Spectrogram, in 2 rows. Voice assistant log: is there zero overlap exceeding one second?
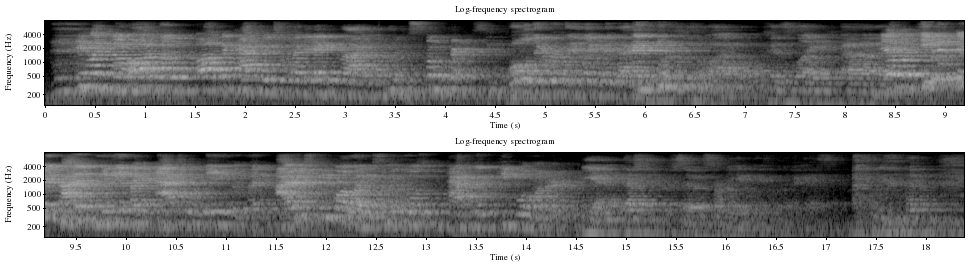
Yes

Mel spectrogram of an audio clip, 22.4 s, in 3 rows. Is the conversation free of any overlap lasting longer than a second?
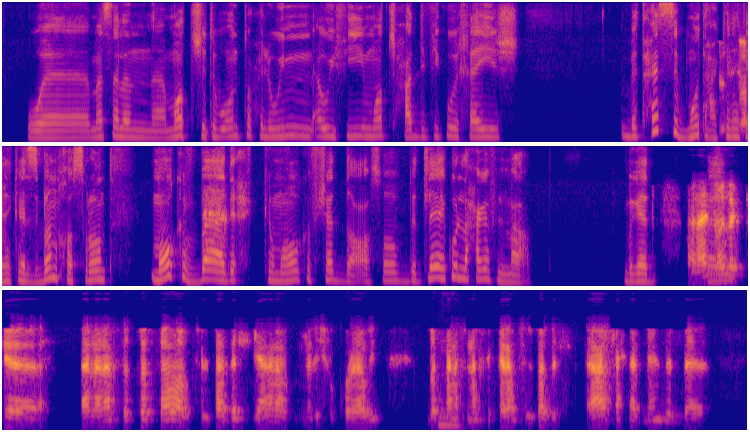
Yes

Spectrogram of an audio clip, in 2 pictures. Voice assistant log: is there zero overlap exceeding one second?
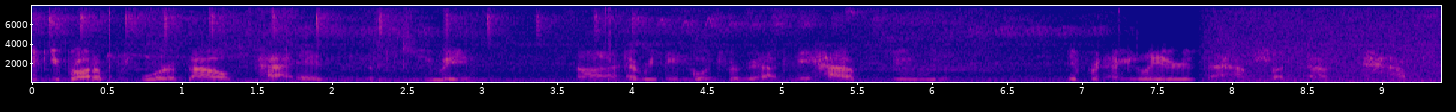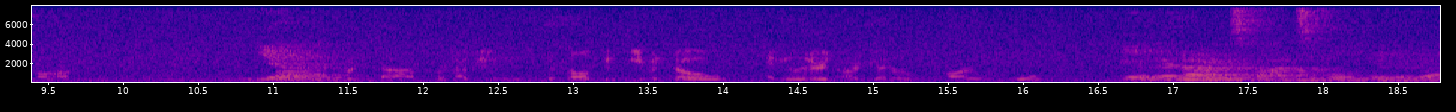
Yes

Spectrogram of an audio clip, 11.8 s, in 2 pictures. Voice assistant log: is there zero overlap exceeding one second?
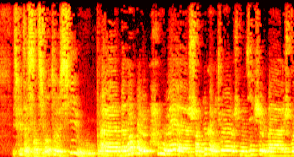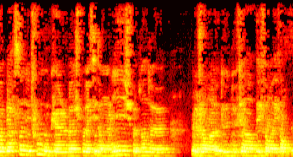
Yes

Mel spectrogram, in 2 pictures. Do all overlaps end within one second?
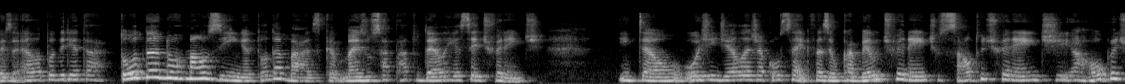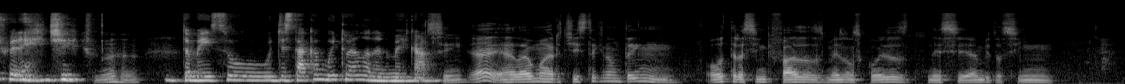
Yes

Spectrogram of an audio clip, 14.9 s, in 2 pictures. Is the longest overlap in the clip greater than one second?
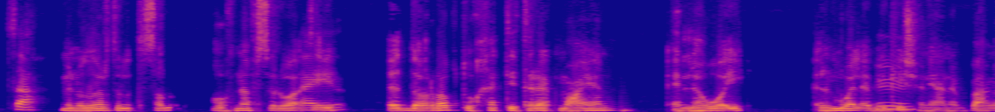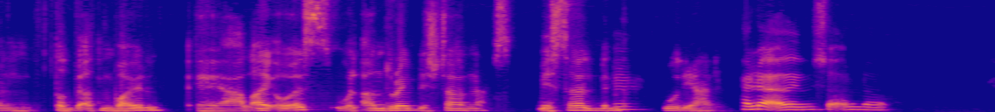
No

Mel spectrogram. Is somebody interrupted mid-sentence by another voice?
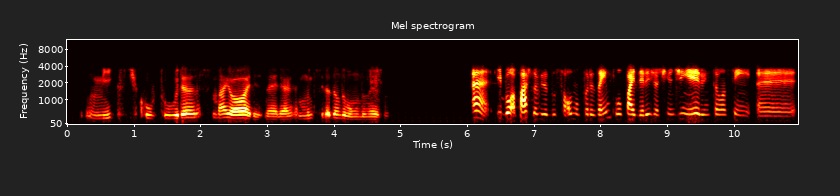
No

